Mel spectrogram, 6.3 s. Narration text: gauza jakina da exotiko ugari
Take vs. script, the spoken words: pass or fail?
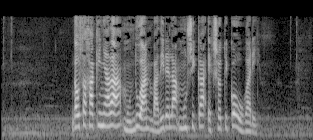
fail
